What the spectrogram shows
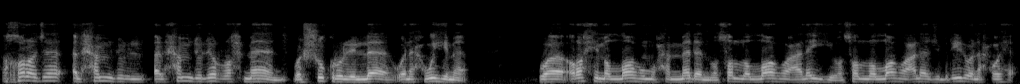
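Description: A man reading a classical religious text aloud to his teacher in a measured, formal recitation. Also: mid-range voice, fairly even intonation, darkish tone, no echo. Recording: muffled lo-fi recording.

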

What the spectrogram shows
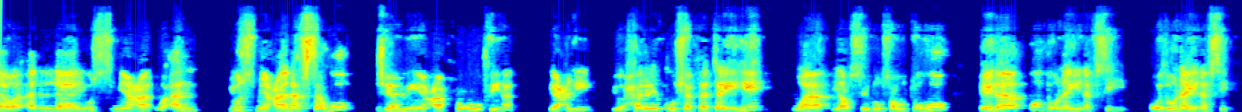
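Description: A man with an Egyptian accent teaching religious law, reading each line of a classical text aloud, then repeating and explaining it. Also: high-pitched.

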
